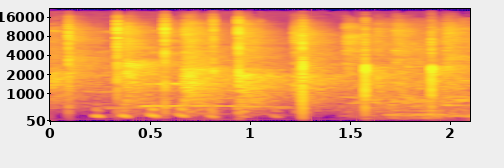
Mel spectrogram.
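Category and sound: crowd, applause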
